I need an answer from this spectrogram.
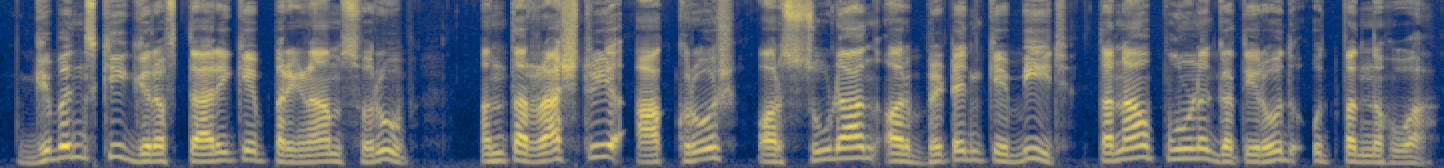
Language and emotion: Hindi, neutral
